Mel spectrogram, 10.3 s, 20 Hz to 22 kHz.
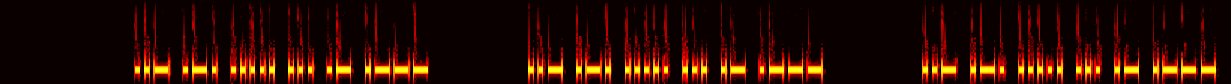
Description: Morse code, heard as a keyed tone, about 32 wpm, 700 Hz. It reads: UR5SAJ UR5SAJ UR5SAJ
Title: DXCC-100 Call Signs - 6 Characters - Repeated 3x - 30wpm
